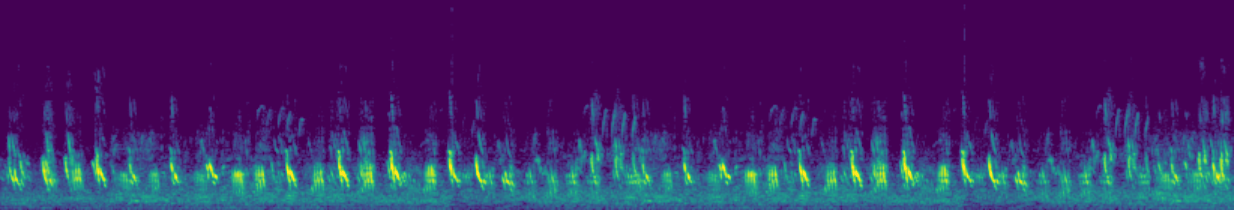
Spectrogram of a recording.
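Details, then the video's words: Spring arrival of migratory purple martins at traditional nesting sites and birdhouses in Massachusetts: a dense, steady chatter of many sharp chirps and squeaky notes, overlapping continuously for ten seconds. "The Arrival of Purple Martins in Massachusetts"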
